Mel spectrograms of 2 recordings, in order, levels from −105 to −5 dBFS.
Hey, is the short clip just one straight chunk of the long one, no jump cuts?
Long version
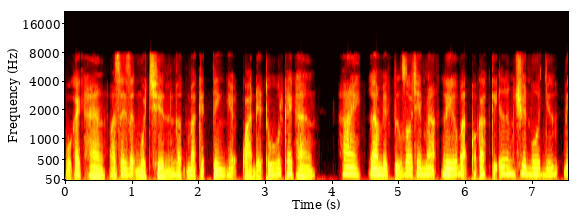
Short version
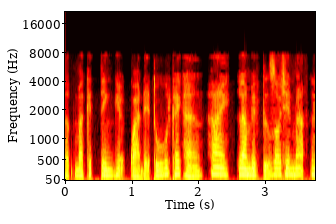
no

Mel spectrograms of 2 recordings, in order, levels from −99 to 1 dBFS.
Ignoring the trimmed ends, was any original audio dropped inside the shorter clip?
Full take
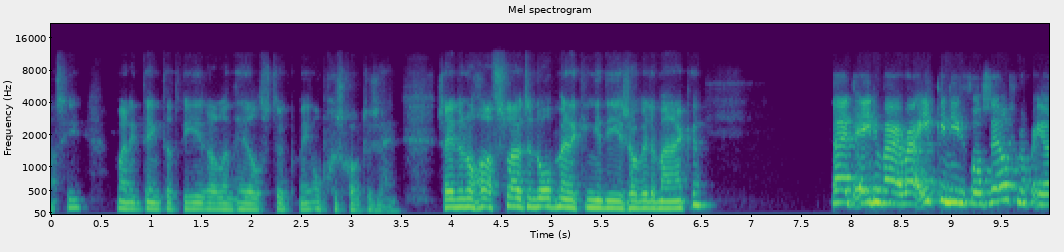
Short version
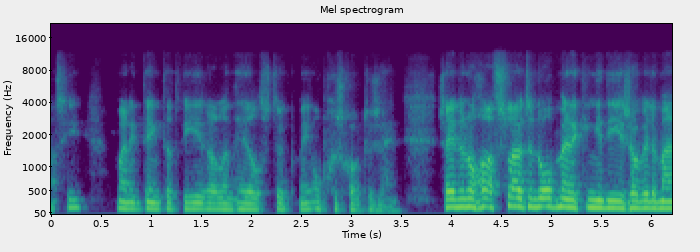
no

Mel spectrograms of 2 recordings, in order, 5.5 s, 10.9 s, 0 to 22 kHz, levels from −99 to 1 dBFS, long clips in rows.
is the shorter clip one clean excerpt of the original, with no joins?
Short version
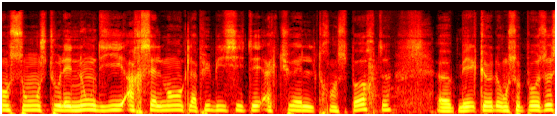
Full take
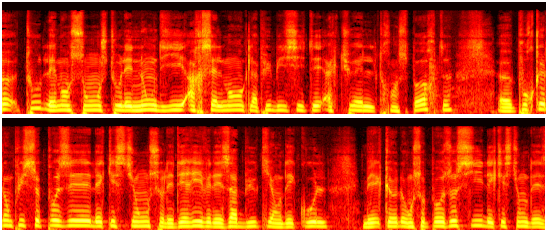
no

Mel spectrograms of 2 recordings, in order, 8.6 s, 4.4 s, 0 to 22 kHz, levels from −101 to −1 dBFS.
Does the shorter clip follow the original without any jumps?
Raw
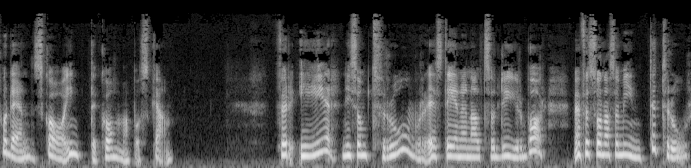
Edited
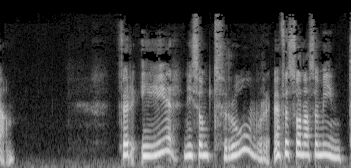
no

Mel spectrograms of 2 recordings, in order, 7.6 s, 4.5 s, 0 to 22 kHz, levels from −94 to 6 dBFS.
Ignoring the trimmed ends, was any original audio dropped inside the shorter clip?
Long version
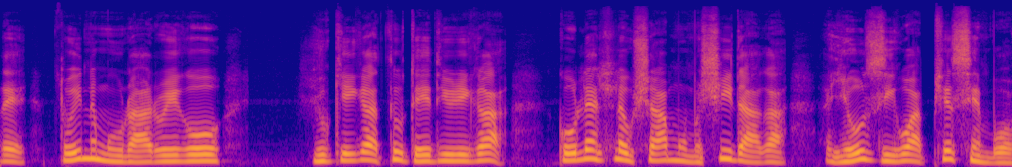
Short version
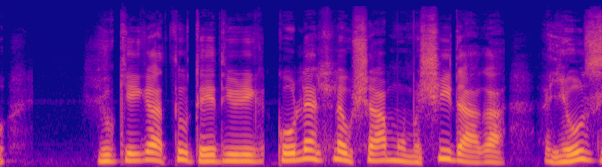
yes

